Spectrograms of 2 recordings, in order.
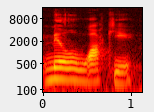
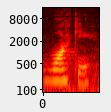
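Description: First: All three syllables are pronounced fully. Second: The first syllable is squeezed to a bare M. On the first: This is how outsiders say it. "normal people say Milwaukee" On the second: This is how locals say it. "in Waukee, you just say Waukee"

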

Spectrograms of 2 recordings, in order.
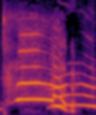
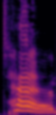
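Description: First: The name is said loudly, with excitement. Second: The name is said plainly, without excitement. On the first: The speaker calls it right. "Gotta say it with excitement" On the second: The speaker calls it wrong. "That's not how you're supposed to say Ted"

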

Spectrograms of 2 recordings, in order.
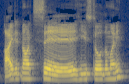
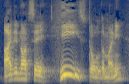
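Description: First: The stress falls on the word "say". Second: The stress falls on the word "he". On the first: The speaker implied it but did not say it. "you're more focused on the say parts" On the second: The speaker accuses someone other than him. "you're accusing, but not accusing that person"

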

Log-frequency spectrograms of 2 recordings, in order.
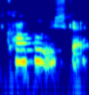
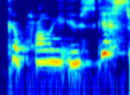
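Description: First: The name is said with three short syllables. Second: The name is said with four syllables, ending in -skis. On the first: This is the pronunciation used in the adaptation. The speaker calls it right. "which is not how I pronounce it in my head at all" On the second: This is how the reader imagined it while reading. The speaker calls it wrong. "which is like adding, like moving all the word letters around"

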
